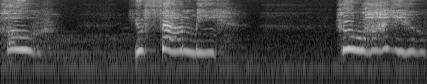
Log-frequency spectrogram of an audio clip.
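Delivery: very high, ghostly voice, somewhat loud. Game narrator voicing a hidden being a player has found; ghostly Star Fallen voice. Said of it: "You hear a ghostly voice".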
